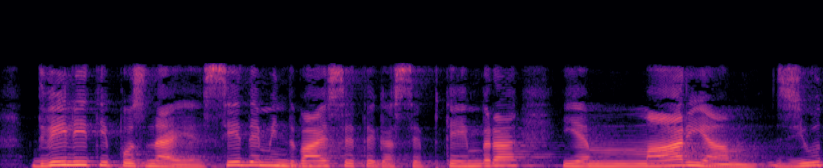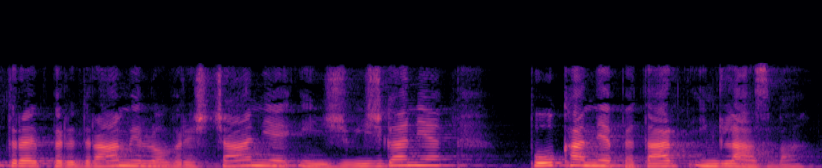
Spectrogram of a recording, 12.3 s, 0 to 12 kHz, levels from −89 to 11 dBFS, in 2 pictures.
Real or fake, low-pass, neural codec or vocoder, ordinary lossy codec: real; 7.2 kHz; none; MP3, 48 kbps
